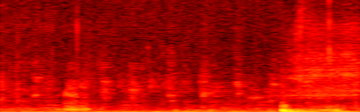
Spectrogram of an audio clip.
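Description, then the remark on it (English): A dog named Andy pants in quick, breathy puffs while playing with his toy, with a sudden louder thump and rustle near the end. No one speaks. “Oh, and if you hear background noise, a lot of background noise, that is Andy uh, playing with his toy.”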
